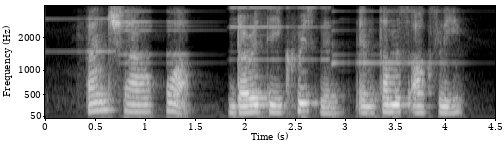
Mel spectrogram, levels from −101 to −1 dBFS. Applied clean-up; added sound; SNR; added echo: neural mask model RNNoise.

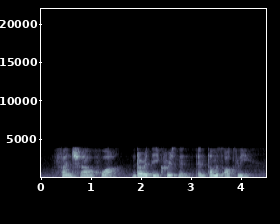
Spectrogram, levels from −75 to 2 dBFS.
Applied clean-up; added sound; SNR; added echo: none; none; none; none.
